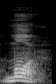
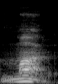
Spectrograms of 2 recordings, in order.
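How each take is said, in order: First: The vowel is a rounded 'oh' sound. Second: The vowel is an open 'ah' sound. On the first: The speaker calls it right. "you say uh, more" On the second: The speaker calls it wrong. "not mar"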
